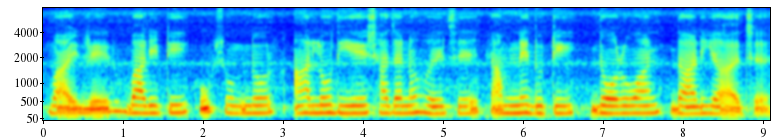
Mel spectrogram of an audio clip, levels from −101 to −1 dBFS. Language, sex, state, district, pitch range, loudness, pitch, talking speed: Bengali, female, West Bengal, Jhargram, 190-205 Hz, -24 LUFS, 195 Hz, 90 wpm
